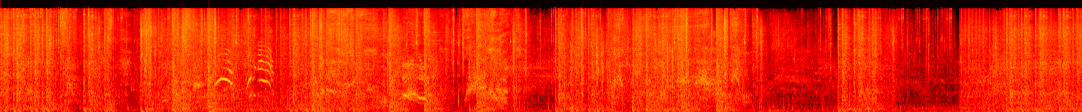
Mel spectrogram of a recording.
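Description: Rapid gunfire crackles in sharp bursts.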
